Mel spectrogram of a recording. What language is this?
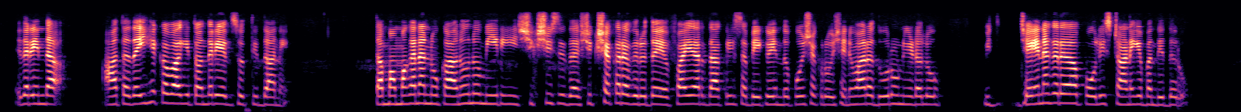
Kannada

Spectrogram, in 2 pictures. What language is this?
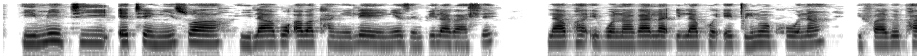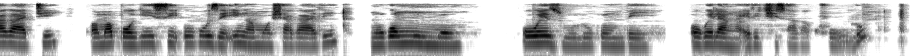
North Ndebele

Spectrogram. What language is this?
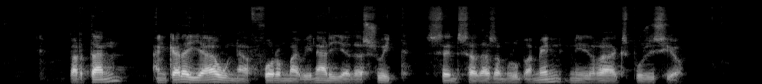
Catalan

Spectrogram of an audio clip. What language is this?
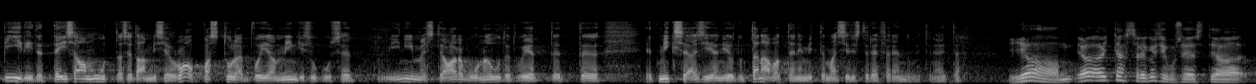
Estonian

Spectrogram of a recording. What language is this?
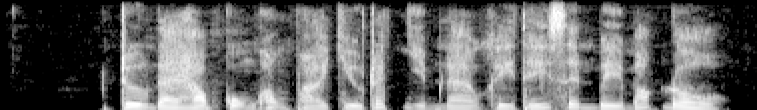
Vietnamese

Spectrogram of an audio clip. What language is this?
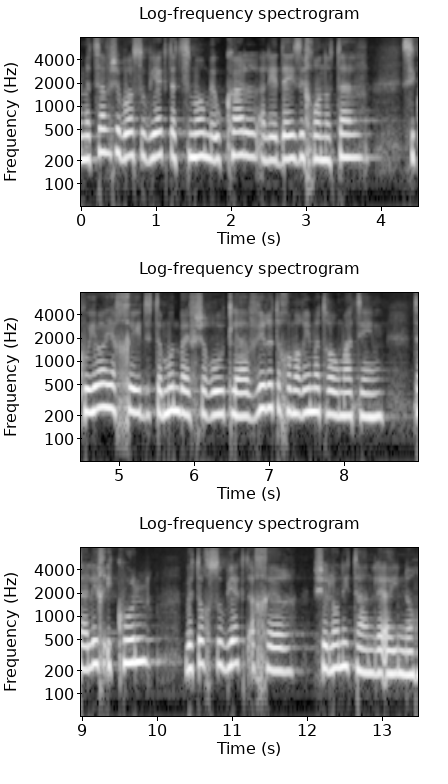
Hebrew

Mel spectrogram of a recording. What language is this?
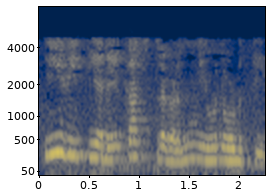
Kannada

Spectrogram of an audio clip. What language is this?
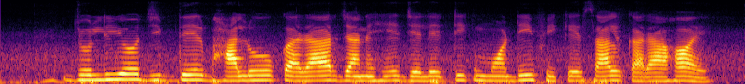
Bangla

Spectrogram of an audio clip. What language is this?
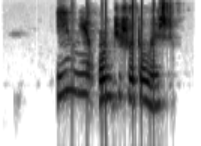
Mari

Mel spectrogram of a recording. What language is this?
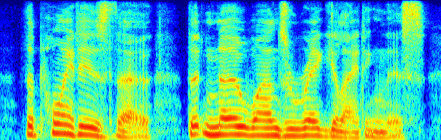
English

